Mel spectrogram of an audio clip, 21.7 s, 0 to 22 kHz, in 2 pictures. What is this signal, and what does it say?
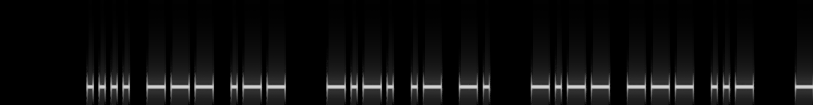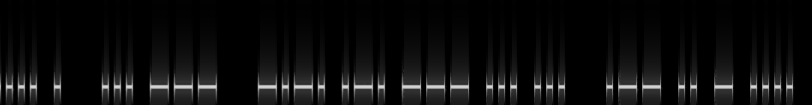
Morse code, heard as a keyed tone, about 15 wpm, 700 Hz. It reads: HOW CAN YOU BE SO CROSS WITH
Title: Sentences from Top 1000 Words - Review Part 1 - 15wpm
